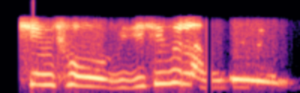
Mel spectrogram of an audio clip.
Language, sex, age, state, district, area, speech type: Bodo, female, 18-30, Assam, Kokrajhar, rural, conversation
